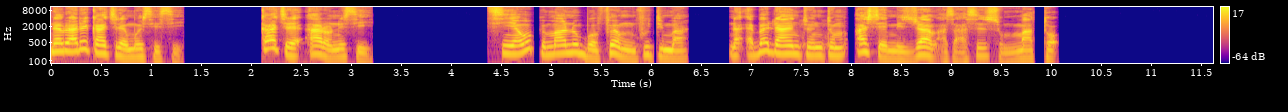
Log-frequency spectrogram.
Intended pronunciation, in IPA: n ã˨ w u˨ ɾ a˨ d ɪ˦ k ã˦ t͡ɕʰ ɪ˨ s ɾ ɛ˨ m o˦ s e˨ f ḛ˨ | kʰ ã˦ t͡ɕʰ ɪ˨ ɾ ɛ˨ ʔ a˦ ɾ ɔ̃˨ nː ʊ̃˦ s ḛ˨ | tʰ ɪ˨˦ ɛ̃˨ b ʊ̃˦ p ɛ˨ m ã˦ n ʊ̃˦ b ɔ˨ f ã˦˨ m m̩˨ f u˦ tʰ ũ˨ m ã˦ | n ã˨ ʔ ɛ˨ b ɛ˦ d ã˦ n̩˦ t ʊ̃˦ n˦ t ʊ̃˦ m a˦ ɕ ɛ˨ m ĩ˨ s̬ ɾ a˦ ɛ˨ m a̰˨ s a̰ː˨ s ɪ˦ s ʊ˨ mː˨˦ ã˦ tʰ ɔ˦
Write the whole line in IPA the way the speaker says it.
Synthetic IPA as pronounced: n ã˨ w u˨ ɾ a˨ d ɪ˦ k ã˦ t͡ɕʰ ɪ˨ ɾ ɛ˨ m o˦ s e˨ s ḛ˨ | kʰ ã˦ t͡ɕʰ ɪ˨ ɾ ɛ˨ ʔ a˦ ɾ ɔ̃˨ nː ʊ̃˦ s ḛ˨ | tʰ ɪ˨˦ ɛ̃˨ w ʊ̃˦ p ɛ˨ m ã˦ n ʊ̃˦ b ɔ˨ f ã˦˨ m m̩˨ f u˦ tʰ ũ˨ m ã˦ | n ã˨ ʔ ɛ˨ b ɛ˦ d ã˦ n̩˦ t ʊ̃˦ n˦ t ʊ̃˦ m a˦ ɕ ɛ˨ m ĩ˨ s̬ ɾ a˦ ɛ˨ m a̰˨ s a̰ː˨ s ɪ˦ s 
